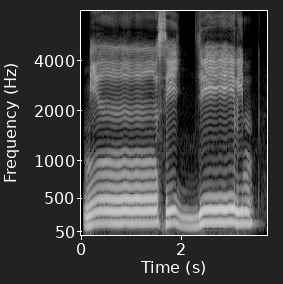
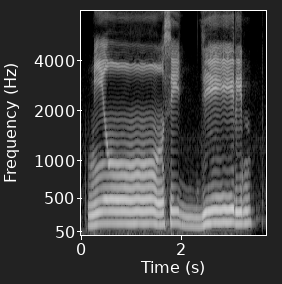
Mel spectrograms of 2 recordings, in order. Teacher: Karena sin huruf tipis, maka pangkal lidahnya ketika ikhfa hakikinya, ketika samar dengungnya itu ketika ditahan jangan naik nih ya.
